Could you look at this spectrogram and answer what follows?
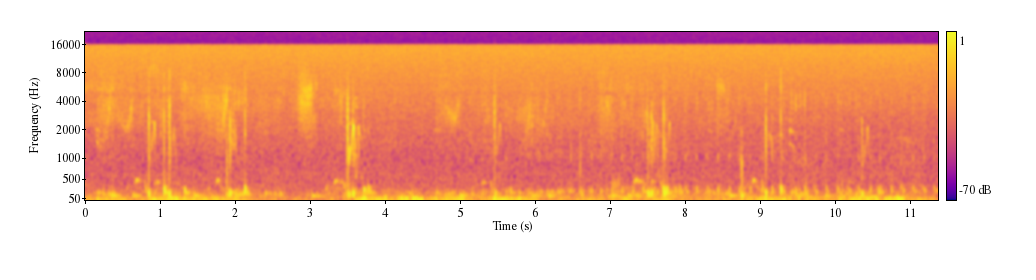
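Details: Greater Sage-Grouse males displaying at a snowy April morning lek in Colorado sagebrush desert. Hollow, low booms from inflated chest air sacs, sharp liquid pops every few seconds and soft swishes of wings raked against the chest ruff. Several males overlap against a rumbling background.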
